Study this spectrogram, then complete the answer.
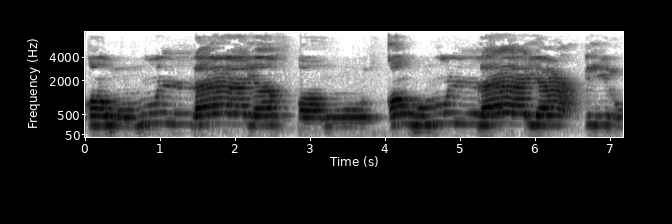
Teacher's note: Kata qaumun la ya'qilun, huruf qafnya dibaca tafkhim atau tebal fathah 1 harokat, kemudian wawunya disukunkan.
